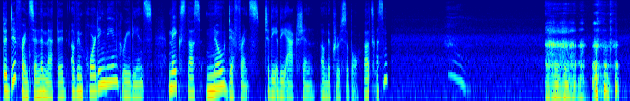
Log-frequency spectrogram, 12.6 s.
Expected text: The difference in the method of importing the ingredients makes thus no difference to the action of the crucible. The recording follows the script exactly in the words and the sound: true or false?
false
